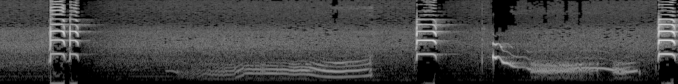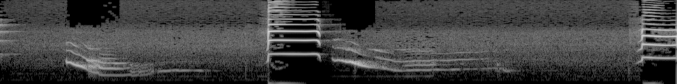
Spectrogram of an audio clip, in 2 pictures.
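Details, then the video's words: Yorkshire Terrier named Brooke howling in response to squeakers and whistles: wavering, falling howls between sharp high squeaker or whistle bursts, several howls across the stretch. "Howling yorkie"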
